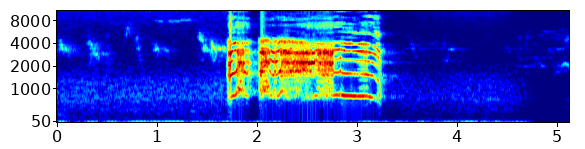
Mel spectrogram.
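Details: Rooster crowing in the morning: a single loud, harmonic-rich crow of about 1.5 seconds with a stuttered start and a long held ending, over a quiet murmuring background.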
